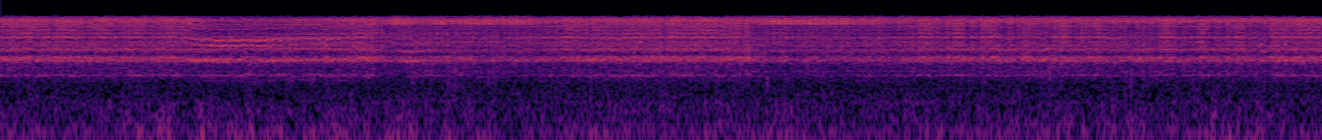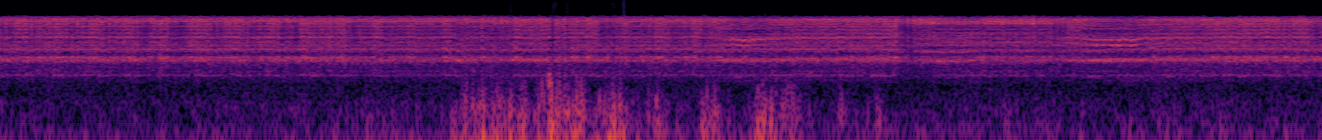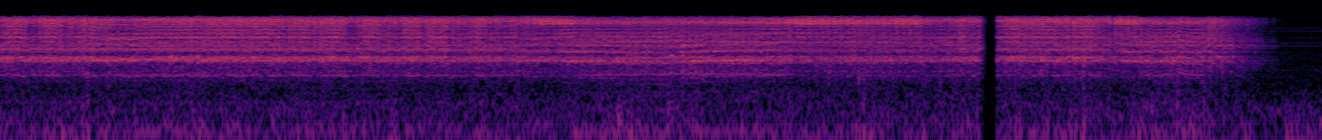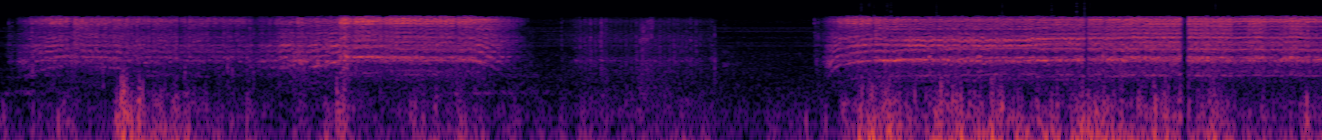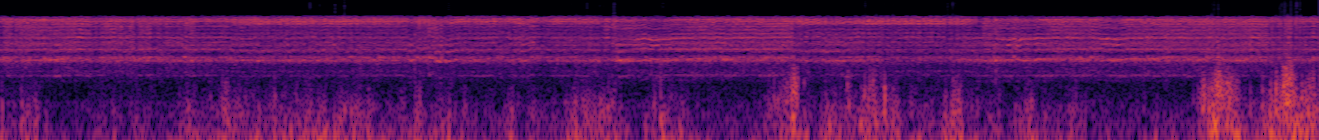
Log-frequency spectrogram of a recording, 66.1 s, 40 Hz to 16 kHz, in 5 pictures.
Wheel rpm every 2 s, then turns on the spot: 170, 160, 160, 160, 170, 170, 170, 170, 170, 160, 170, 160, 170, 170, 170, 170, 160, 170, 170, 70, 90, 130, 60, 20, 140, 170, 170, 160, 160, 160, 170, 160, 170.
44-46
